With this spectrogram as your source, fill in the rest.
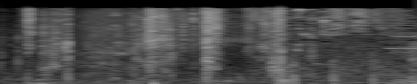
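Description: A gun clicks as it is picked up.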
